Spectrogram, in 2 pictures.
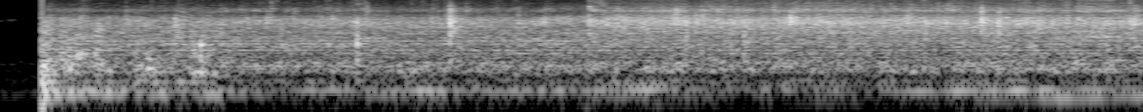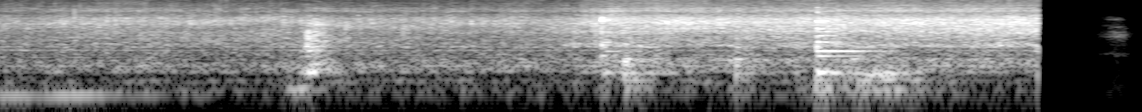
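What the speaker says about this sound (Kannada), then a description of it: "ಇದನ್ನು ಚೆನ್ನಾಗಿ ಮಿಕ್ಸ್ ಮಾಡಿಕೊಂಡು ಫ್ರೈ ಮಾಡ್ಕೋಬೇಕಾಗತ್ತೆ" Tomatoes and masala frying in a pan while being stirred, a soft sizzle with scraping stir sounds that swells louder near the end.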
